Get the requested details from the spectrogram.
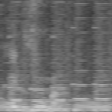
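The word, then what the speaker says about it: Xisuma: Season 7, so why don't we go with Exuma? And I always have to remember this by how Rian pronounces his name.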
